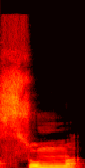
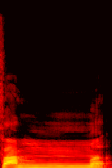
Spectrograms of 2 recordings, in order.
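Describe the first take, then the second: First: The word begins with an s sound. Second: The word begins with a th sound. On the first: The speaker calls it wrong. "Not sum" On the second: The speaker calls it right. "Place it at the middle of the teeth"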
